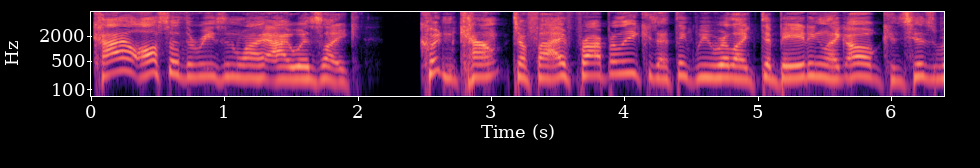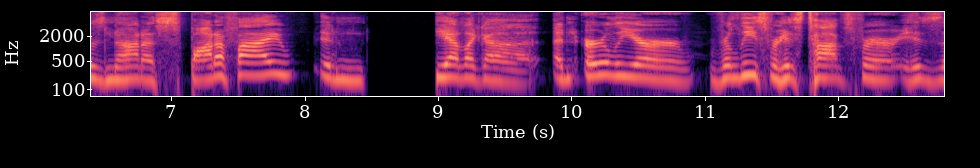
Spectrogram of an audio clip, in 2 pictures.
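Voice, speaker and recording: Brief: podcast co-host, man, high voice, dry close sound, chatty and filler-heavy, voice getting worn. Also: normal speed, dry recording. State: losing his voice. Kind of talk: casual chat, recapping a TV episode.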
